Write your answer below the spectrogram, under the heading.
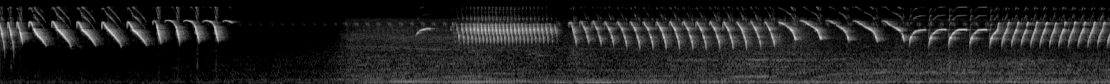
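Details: Canary singing in the morning; rapid repeated downward-sweeping whistled notes, a pause, a short buzzy trill, then long runs of fast high chirping phrases.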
